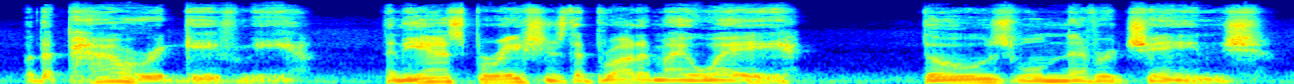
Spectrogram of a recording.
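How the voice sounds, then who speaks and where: Laid-back middle-aged knight boss from a video game, jovial, kinda theatrical, voice swings around a lot. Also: male voice, lowish voice. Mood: musing, amused. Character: genial, easygoing middle-aged male knight commander. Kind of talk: English video game character voice lines.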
